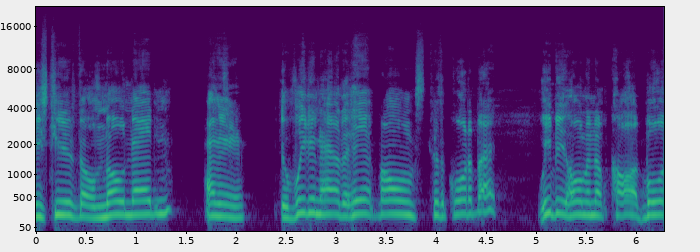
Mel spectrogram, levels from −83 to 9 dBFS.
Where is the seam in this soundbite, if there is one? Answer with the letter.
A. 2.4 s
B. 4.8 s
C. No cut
A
